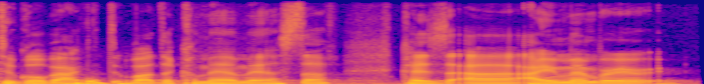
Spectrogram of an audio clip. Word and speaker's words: Kamehameha: are your chaos cam I heard not to say cam because it's like you're cutting the name short so you're taking away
